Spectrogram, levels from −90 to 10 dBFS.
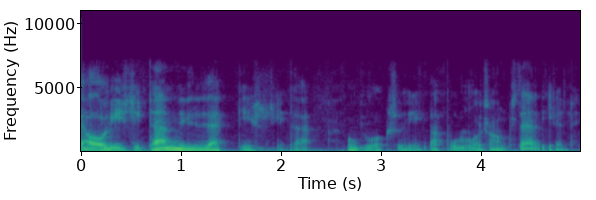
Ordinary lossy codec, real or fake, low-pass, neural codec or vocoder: none; fake; 7.2 kHz; codec, 16 kHz, 4 kbps, FunCodec, trained on LibriTTS, 50 frames a second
